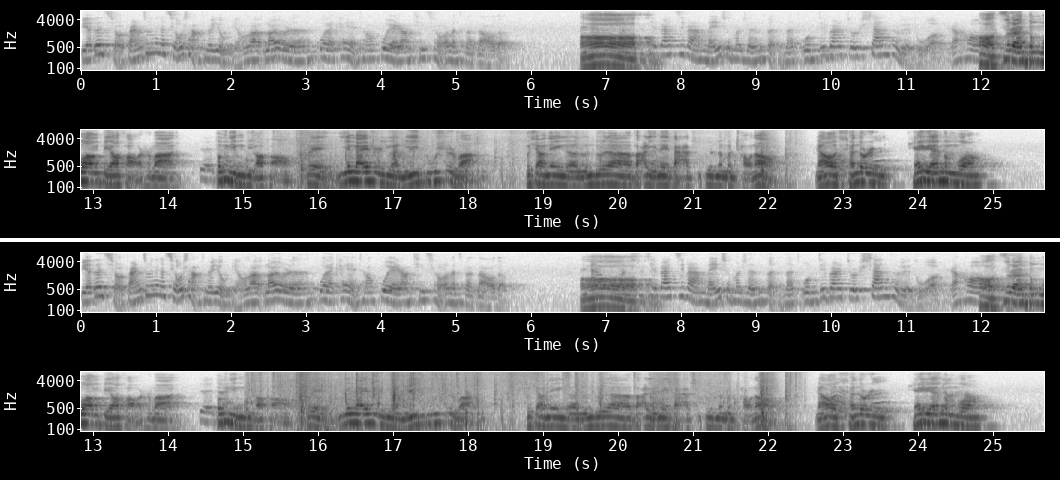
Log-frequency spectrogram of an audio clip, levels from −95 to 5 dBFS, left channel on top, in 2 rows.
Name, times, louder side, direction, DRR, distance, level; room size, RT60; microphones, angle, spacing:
voice 1, 0.0-5.7 6.8-12.7 13.4-13.6 14.4-14.9 16.4-16.6 20.4-20.7 22.8-23.7 24.0-24.8, right 2 dB, 25° right, 0.9 m, -42 dB
voice 2, 6.7-7.6 12.0-14.2 14.7-18.2 18.8-22.2 22.6-23.6 23.9-24.8, left 4 dB, 35° left, 0.3 m, -27 dB
sound 1, 15.0-19.9 20.2-22.5, right 6 dB, 50° right, 0.5 m, -37 dB
11.0 x 6.1 x 5.8 m
head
